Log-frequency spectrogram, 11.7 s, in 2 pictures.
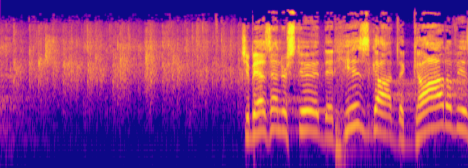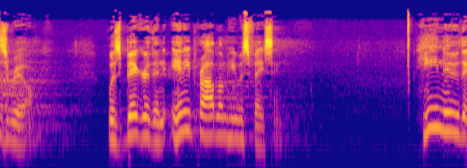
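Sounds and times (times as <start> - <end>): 
audience clapping: 0.0 - 4.0
speech: 3.0 - 6.4, 7.2 - 9.5, 11.1 - 11.6.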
